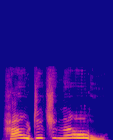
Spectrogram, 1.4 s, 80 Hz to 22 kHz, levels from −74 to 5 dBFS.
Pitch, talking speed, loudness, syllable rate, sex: 405 Hz, 170 wpm, -13 LUFS, 7.4 syllables/s, female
